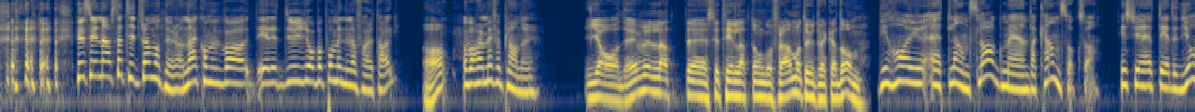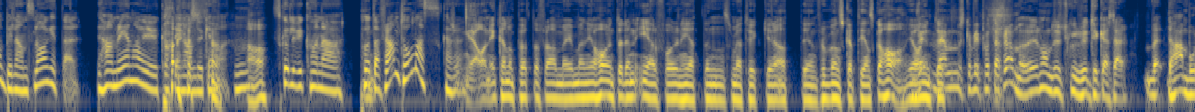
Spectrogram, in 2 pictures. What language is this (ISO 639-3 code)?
swe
